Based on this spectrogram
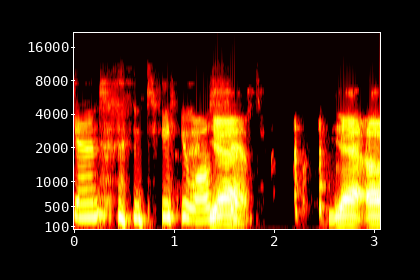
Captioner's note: laughing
